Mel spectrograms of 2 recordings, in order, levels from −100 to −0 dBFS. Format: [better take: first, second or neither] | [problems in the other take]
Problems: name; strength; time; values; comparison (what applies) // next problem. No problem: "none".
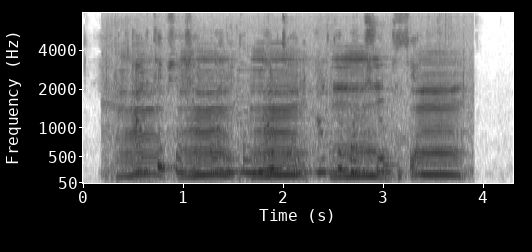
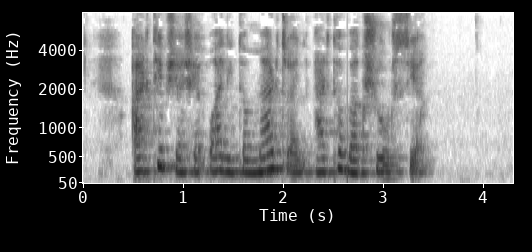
second | background sound (Animal); 4 dB above the speech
